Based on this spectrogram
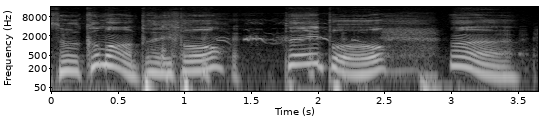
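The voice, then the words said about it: Imitates another person's voice. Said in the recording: “It's not a good impression, but it's just that he says people a lot... it is a pretty good Im-”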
